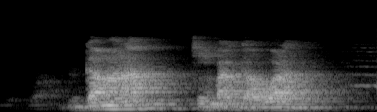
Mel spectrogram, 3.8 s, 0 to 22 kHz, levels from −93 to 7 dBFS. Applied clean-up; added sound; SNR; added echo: none; none; none; reverberation time 1.1 s.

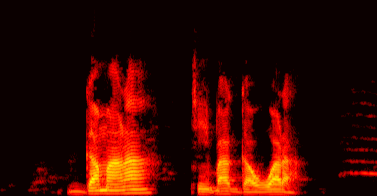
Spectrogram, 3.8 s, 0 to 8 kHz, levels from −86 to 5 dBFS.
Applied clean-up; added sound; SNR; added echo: none; none; none; none.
